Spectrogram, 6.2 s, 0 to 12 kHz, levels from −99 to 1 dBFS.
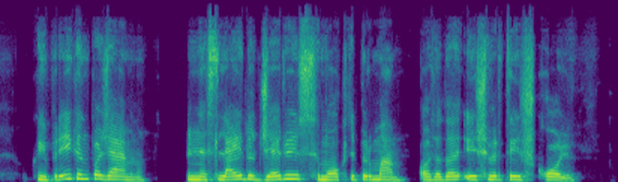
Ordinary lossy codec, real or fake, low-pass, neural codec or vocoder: Opus, 24 kbps; real; 10.8 kHz; none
